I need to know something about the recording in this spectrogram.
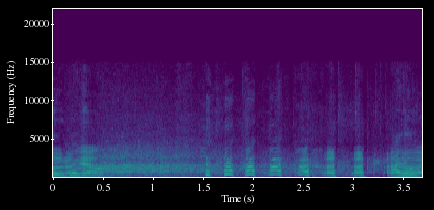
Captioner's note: laughter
